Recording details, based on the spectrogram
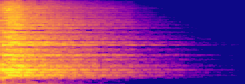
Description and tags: trompetas del norte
